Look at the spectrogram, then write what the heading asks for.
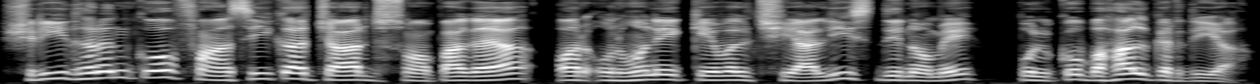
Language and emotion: Hindi, neutral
